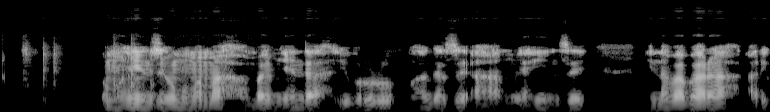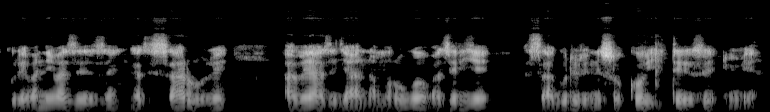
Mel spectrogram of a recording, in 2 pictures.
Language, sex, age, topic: Kinyarwanda, male, 25-35, agriculture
